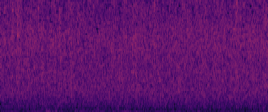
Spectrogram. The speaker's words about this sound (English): It's raining.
